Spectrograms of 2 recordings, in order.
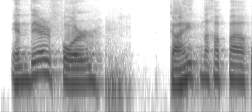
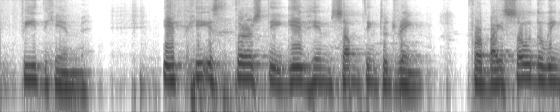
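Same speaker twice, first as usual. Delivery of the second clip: scripture reading. Acted. Pastor reading Romans to the congregation, solemn and deliberate. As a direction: read each verse slowly and deliberately. Reads Bible passage aloud.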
